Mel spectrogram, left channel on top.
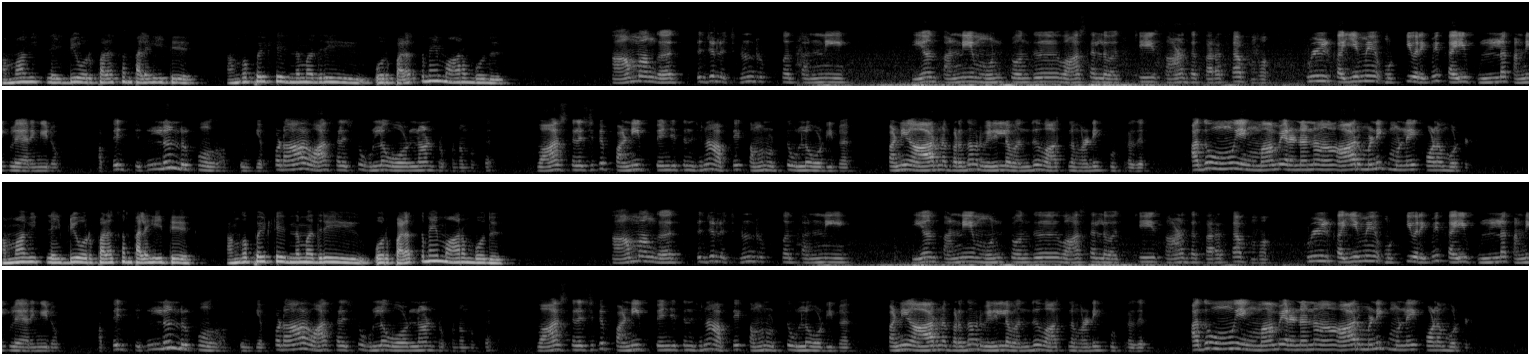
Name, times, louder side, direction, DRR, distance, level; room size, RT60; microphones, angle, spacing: voice 1, 0.0-1.9 2.2-5.0, right 4 dB, 60° right, 0.5 m, -26 dB
voice 2, 6.1-8.5 9.1-12.7 13.0-15.8 16.4-19.9 20.6-23.7 24.1-26.7 27.2-29.9, left 2 dB, 10° left, 0.6 m, -36 dB
sound 1, 8.0-13.6, left 3 dB, 55° left, 0.5 m, -38 dB
6.6 x 4.2 x 4.1 m
head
